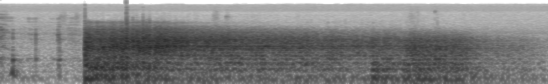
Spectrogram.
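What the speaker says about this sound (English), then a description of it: "It's always the lightning and thunder that comes to bail me out" Thunder crashes suddenly after a few faint ticks of rain, a loud, sustained rumble that rolls on for several seconds and slowly fades, with no voices.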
